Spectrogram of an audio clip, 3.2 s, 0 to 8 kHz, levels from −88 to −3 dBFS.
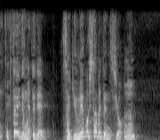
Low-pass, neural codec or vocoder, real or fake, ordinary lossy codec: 7.2 kHz; none; real; AAC, 48 kbps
